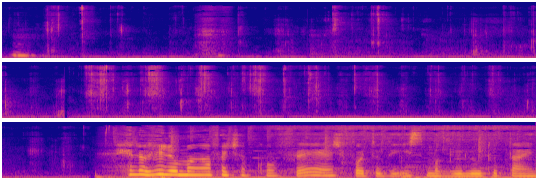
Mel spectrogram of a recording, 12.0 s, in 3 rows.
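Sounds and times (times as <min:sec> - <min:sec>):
cucumber crunching: 0:00.1 - 0:08.7
chewing with wet smacking: 0:00.3 - 0:08.7.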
